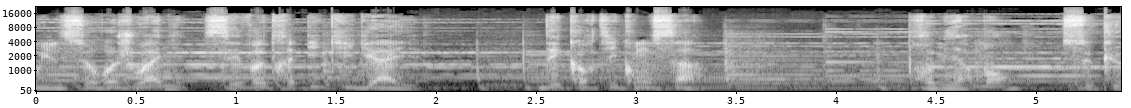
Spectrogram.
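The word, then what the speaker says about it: 生き甲斐: L'ikigai, prononcé ikigai, est souvent traduit par raison d'être.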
